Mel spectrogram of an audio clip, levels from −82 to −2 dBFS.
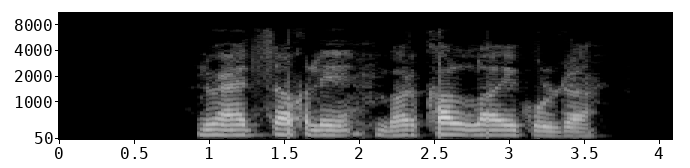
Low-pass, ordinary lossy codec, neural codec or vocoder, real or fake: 7.2 kHz; MP3, 32 kbps; none; real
